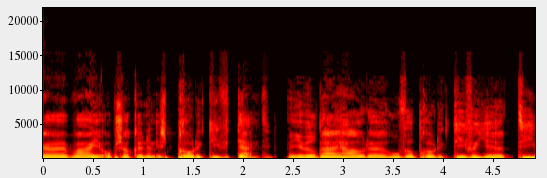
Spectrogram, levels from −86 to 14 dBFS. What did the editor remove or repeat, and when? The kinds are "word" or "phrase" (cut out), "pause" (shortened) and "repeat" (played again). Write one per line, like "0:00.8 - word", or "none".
0:01.1 - word
0:02.3 - pause
0:02.7 - word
